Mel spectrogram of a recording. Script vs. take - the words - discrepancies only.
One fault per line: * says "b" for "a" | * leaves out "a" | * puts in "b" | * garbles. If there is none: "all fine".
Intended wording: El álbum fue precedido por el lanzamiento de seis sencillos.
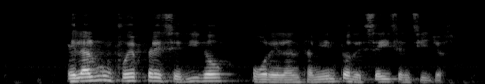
all fine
